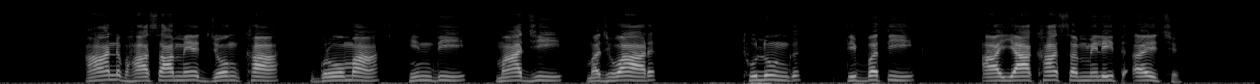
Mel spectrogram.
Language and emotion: Maithili, neutral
